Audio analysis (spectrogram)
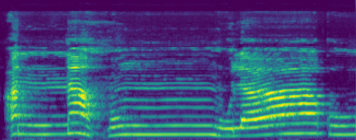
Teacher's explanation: یہاں پہ تھوڑی دیر آواز بند کریں گے کیونکہ ادغام ہوگا، میم ساکن کے بعد میم آ رہی تو ادغام۔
